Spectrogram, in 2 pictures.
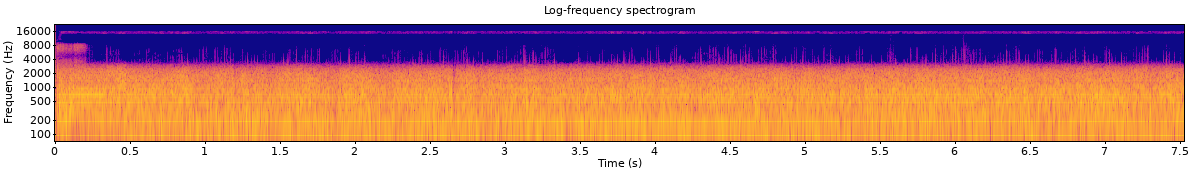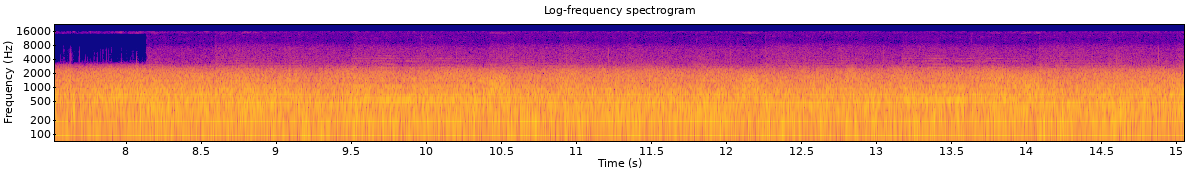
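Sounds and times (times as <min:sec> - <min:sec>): heavy wind and road rumble: 0:00.0 - 0:15.0
car engine running: 0:08.2 - 0:15.0.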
